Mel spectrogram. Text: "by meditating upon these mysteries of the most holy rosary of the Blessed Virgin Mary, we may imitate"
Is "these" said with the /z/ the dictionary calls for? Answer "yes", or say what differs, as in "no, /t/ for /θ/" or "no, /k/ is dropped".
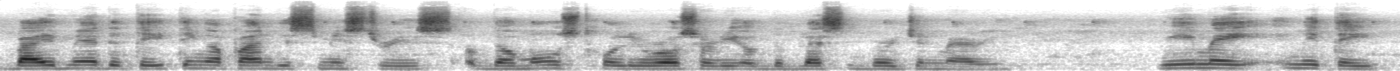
no, /s/ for /z/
